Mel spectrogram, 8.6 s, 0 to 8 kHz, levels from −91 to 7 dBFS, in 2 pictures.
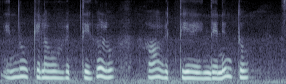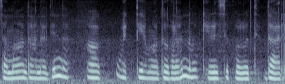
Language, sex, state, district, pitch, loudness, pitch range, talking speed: Kannada, female, Karnataka, Koppal, 230 Hz, -14 LUFS, 215-250 Hz, 85 wpm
